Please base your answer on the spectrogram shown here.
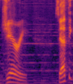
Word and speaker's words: Zhery: Pronounced Zhery. See, I think it's Z. Like, the Z-H combination is usually the Z.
